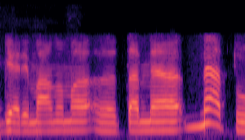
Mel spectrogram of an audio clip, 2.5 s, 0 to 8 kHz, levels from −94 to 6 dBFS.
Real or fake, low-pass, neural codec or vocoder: real; 7.2 kHz; none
